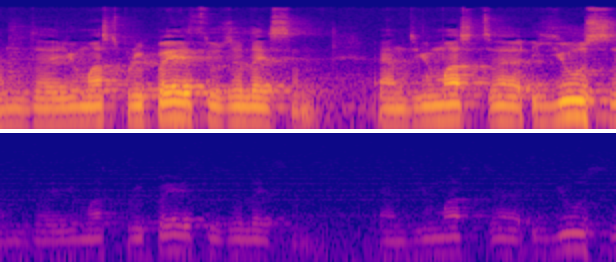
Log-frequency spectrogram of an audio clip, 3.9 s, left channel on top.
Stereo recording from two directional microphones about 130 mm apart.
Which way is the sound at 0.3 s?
15° left (ahead or behind).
